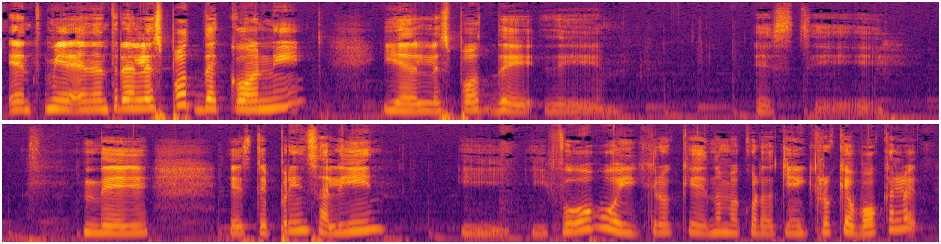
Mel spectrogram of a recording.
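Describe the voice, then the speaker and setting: A woman with a Mexican Spanish accent hosting a radio show, telling a story in a lively, casual way, acting out the voices she quotes and laughing often. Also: mid-range voice, slow, gravelly, pauses often, faint music behind.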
